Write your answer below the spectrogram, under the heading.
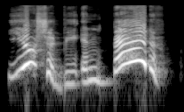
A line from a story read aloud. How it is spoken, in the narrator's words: exclaimed Esther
